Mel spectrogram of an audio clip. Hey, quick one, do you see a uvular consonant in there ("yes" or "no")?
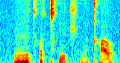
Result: yes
